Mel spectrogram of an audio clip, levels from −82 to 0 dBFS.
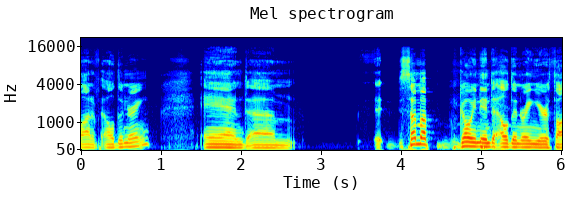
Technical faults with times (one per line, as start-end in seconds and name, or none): none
